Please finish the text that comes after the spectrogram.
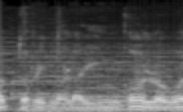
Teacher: la palabra otorrinolaringólogo la sílaba tónica es la antepenúltima es una palabra esdrújula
